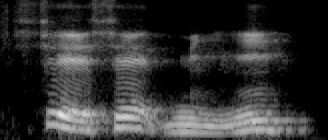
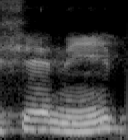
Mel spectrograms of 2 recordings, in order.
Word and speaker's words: 谢谢: देखिए इसमें आपने ये नोट करना है कि शे पहले श पे जो है वो है टोन दूसरे पे नहीं तो इसलिए हम पहले वाले को पूरा स्ट्रेच से पढ़ेंगे और दूसरा न्यूट्रल शेनी ठीक है शनी मीन्स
